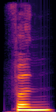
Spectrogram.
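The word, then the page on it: fen: tone 2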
